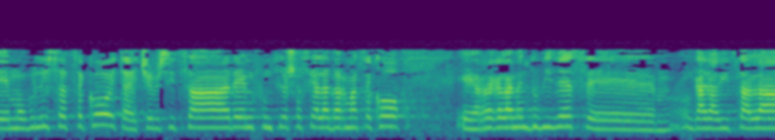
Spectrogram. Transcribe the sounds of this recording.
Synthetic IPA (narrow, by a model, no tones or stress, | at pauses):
mo̞β̞ilisat͡se̞ko̞e̞t̪ae̞t͡ʃe̞β̞isit͡saɾe̞ɱfunt͡sio̞so̞sialabeɾmat͡se̞ko̞ | re̞ɣ̞lame̞nd̪uβið̞e̞s | ɡaɾaβit͡sala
